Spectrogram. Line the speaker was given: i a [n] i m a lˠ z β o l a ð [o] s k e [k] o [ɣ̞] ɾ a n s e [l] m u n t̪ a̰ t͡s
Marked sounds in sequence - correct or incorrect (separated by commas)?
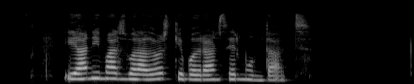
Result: correct, correct, incorrect, incorrect, incorrect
